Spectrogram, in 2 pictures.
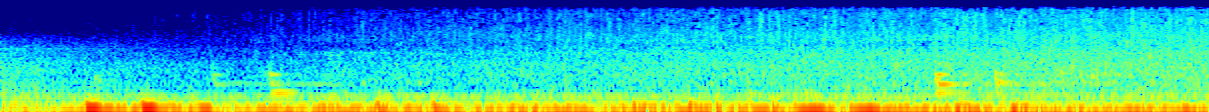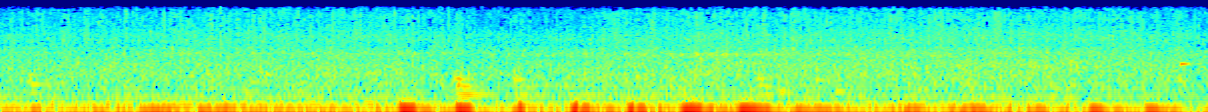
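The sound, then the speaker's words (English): Flowing river water captured both above and below the surface: a steady deep rumble with gurgling, throbbing pulses and a soft rushing hiss, continuous throughout with no voices. “This particular spot here, I did the river sound walk, and we basically recorded the sounds of the river from the outside but also from the inside, so kind of what it sounds like above and below, sort of.”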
